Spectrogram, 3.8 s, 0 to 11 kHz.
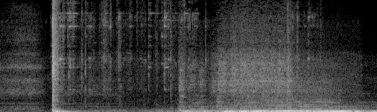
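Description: A Chevrolet C10 pickup turned over with the key on a cold start: a sharp clack, a short cranking, then the engine catching into a loud, steady low idle rumble.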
